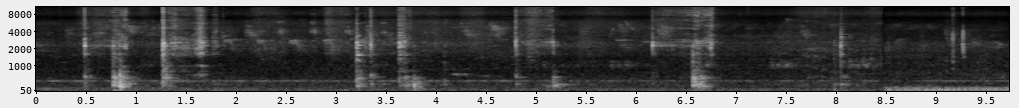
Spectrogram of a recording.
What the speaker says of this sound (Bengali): সিদ্ধ করা ডিমগুলোকে আমি ছোট পিস করে কেটে নিলাম।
